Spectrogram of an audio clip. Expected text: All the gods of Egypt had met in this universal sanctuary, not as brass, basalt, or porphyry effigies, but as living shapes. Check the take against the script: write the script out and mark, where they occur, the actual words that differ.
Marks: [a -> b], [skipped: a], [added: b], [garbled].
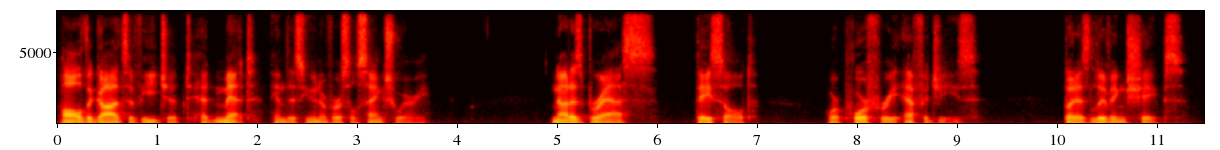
All the gods of Egypt had met in this universal sanctuary, not as brass, basalt, or porphyry effigies, but as living shapes.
